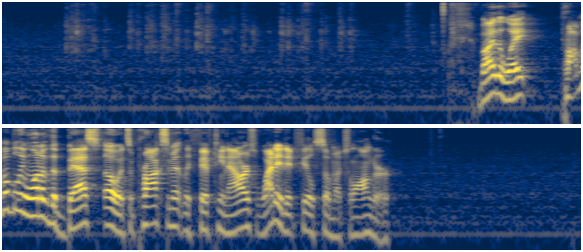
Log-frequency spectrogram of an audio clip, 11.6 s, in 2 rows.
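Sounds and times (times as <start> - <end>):
typing on a computer keyboard entering an online search: 0.6 - 4.2
speech: 4.8 - 9.8.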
